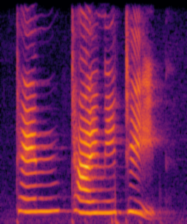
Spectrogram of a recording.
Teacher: the sound made with your tongue behind your front teeth there isn't any voice coming from your throat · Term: letter t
